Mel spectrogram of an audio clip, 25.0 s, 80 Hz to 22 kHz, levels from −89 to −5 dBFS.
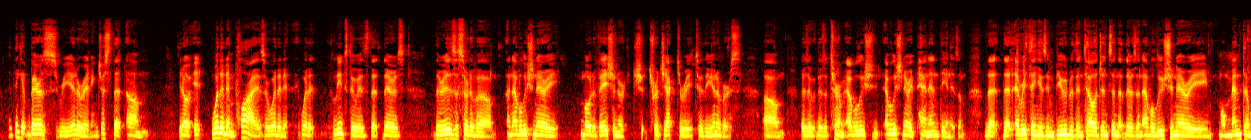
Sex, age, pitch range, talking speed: male, 30-49, 105-120 Hz, 145 wpm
